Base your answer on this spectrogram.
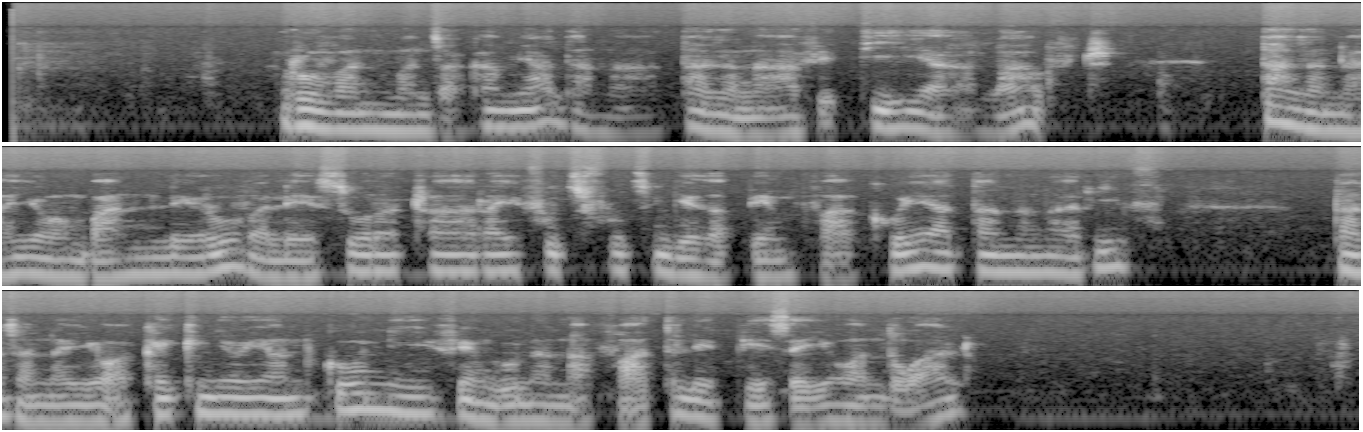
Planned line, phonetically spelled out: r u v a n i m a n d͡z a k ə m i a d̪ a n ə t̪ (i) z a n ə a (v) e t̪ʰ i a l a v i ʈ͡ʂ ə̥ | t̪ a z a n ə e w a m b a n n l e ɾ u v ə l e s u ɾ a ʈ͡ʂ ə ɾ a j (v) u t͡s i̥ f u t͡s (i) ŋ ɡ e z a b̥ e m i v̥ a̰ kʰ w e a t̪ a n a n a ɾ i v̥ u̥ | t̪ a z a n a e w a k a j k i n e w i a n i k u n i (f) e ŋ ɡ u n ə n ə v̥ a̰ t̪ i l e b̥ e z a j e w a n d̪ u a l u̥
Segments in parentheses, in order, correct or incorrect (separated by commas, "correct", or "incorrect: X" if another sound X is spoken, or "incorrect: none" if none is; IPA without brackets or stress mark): incorrect: a, correct, incorrect: f, correct, correct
